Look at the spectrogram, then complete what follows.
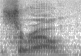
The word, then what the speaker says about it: Seraile: be interviewed for historical accuracy would you kindly pronounce and also spell your full name Sorel s-e-r-e-i-l-e thank you so I was hoping that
